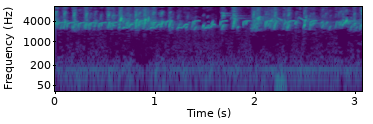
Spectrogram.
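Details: Brief European goldfinch song for training caged goldfinches during moult: rapid, bright, high twitter with a slight break halfway, notes tumbling quickly, steady faint low hum below.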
